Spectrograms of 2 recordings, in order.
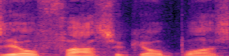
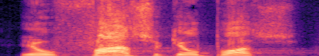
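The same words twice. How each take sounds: First: The voice trails off at the end. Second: The voice rises at the end like a question. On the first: The person is giving up. "a pessoa não diz" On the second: The person questions whether they are doing enough. "ela diz"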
